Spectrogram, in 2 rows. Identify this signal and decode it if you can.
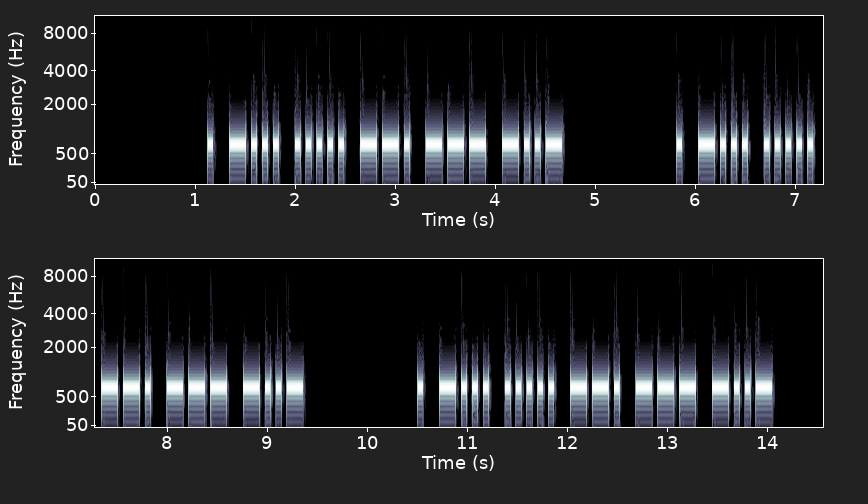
Morse code, heard as a keyed tone, about 22 wpm, 700 Hz. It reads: EB5GOX EB5GOX EB5GOX
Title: DXCC-100 Call Signs - 6 Characters - Repeated 3x - 22wpm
